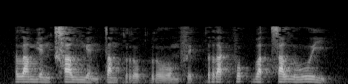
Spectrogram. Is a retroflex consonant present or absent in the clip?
absent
